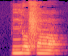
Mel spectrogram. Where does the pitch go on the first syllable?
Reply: low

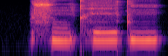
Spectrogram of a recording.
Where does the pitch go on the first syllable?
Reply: low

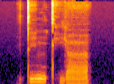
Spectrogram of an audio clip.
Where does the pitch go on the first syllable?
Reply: high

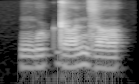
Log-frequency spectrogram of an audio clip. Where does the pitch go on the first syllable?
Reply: rising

